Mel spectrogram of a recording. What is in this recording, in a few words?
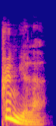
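"primula", British English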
